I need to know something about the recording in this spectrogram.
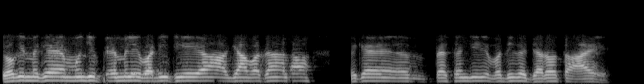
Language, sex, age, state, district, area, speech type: Sindhi, male, 45-60, Gujarat, Kutch, urban, conversation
